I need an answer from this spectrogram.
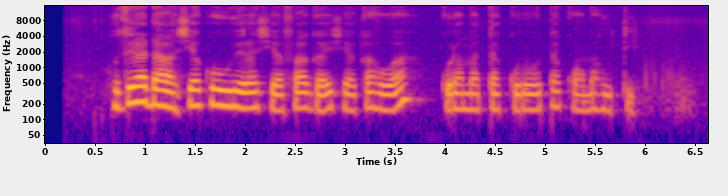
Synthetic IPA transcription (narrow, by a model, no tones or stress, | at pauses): hoðeɾadawaɕjakohuheɾaɕjafaɡaeɕiakahoa | koɾamatakoɾɔtakwamaɦuti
